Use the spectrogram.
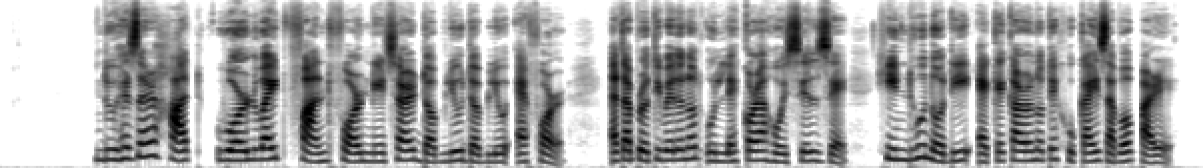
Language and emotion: Assamese, neutral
